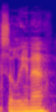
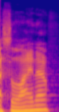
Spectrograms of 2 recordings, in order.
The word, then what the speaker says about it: Salina: Salina, I wasn't sure how to say it. I kept saying Selena, but I didn't ever say it in front of anyone. I kind of waited till someone said, "Oh yeah, Salina."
